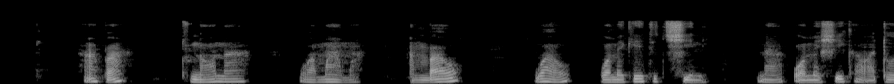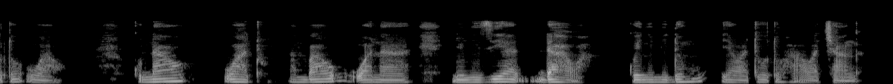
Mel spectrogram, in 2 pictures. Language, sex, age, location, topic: Swahili, male, 25-35, Nakuru, health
